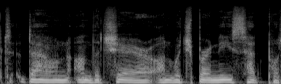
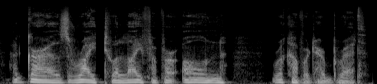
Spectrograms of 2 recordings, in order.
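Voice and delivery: plain reading voice

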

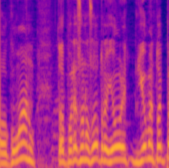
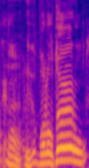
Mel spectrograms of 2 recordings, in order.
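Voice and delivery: "pelotero" lento, con la "o" final clara; el pelotero despacio; 3 semitones lower than usual. Shown as a demonstration. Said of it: "al último no". ("pelotero" pronunciado despacio, terminando en "o")

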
